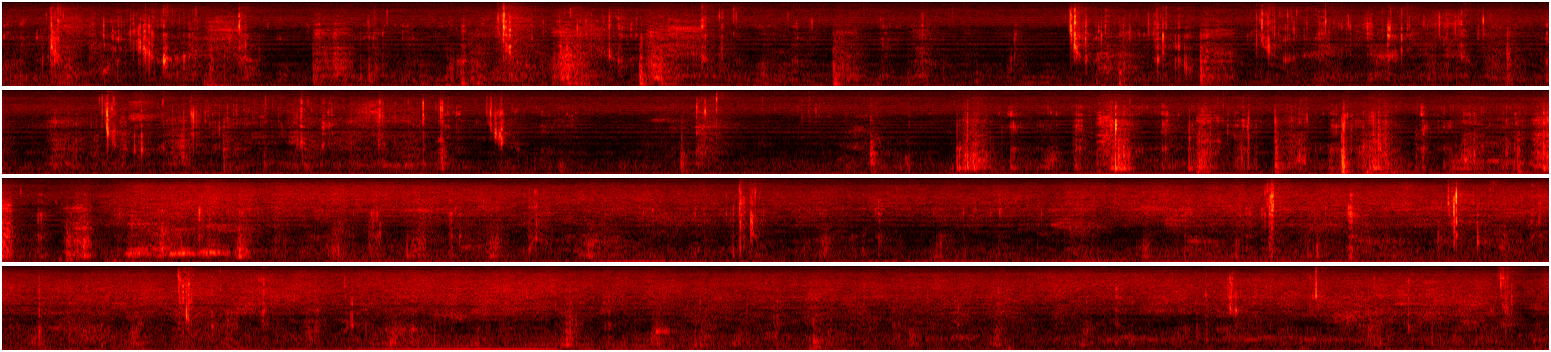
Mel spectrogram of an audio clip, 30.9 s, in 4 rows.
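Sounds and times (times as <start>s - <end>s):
chewing and biting: 0.0s - 30.9s.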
